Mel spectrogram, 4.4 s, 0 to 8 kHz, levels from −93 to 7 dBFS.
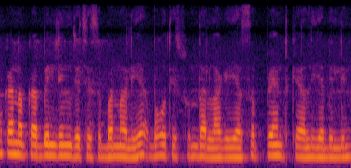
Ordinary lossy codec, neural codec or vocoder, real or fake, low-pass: none; none; real; 7.2 kHz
